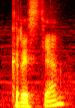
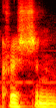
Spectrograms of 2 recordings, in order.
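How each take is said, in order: First: The name is said with a Polish pronunciation. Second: The name is said with an English pronunciation. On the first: The speaker calls it right. "It's a Polish pronunciation" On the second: The speaker calls it wrong.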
